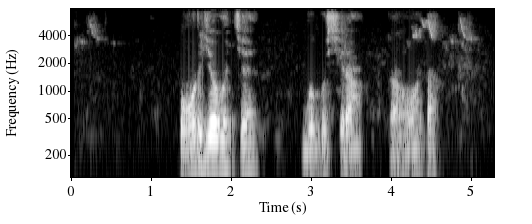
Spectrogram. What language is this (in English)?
Kinyarwanda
